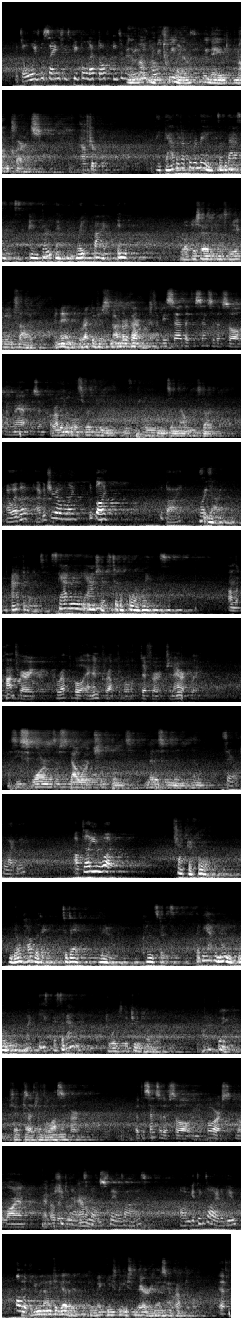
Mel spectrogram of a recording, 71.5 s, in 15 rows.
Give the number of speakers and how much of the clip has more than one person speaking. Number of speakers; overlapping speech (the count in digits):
6, about 9%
